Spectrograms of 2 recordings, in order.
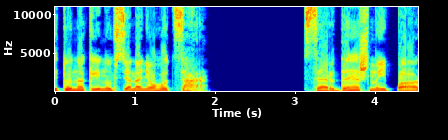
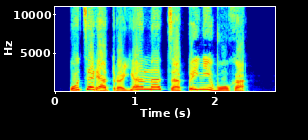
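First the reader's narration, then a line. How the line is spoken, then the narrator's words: Squeaky pipe, human voice. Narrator (Ukrainian): мила сопілка пропищала людським голосом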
